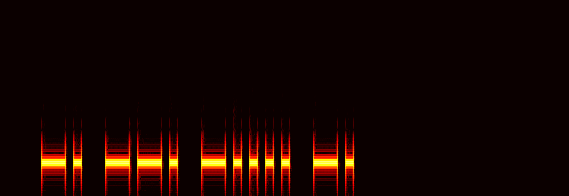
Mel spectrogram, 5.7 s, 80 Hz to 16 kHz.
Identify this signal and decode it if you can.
Morse code, heard as a keyed tone, about 15 wpm, 700 Hz. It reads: NG6N
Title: USA Call Signs - 4 Characters - 15wpm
